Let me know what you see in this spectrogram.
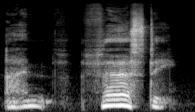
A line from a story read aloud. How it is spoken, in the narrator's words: the master whispered out loud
